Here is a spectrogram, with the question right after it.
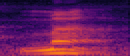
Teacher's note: Langsung masuk ke huruf mim, ma. Nah, huruf mim keluar dari syafatan, dua bibir atas ditempelkan dengan bibir bawah, kemudian dibuka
